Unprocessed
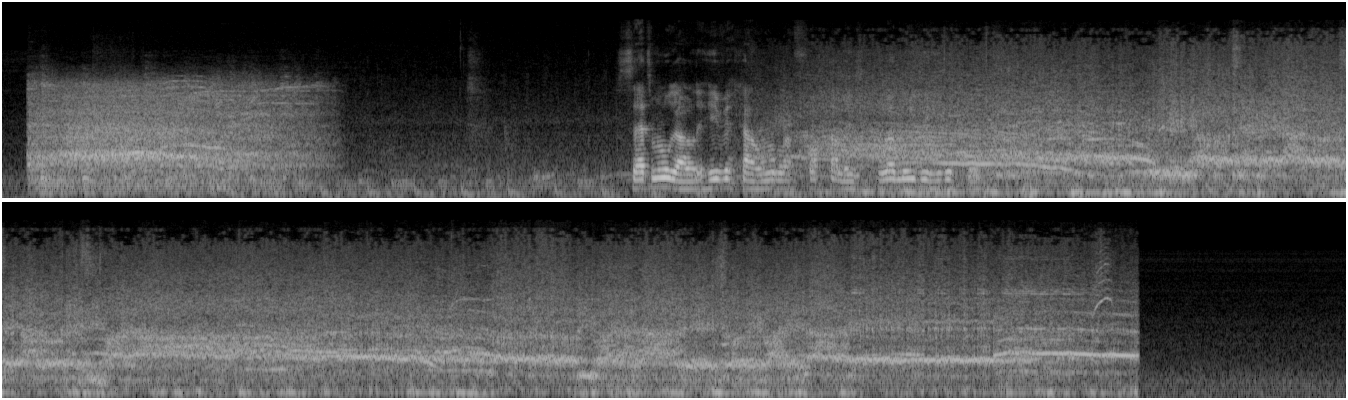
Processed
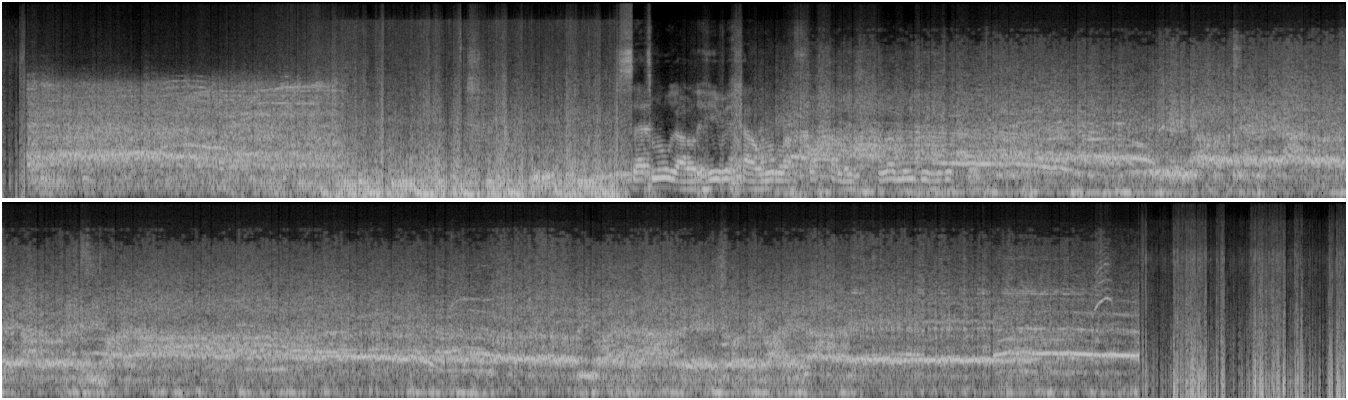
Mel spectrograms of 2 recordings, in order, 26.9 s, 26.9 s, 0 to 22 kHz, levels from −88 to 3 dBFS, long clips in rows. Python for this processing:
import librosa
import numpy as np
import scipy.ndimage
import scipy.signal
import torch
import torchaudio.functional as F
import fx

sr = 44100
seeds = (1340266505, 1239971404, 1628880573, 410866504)

y = np.sign(x) * np.maximum(np.abs(x) - 10.0 ** (-51.0 / 20.0), 0.0)
y = fx.step_gate(y, sr, bpm=173, pattern='..xxxx.x.', floor_db=-12.0, edge_ms=4.5)
y = fx.env_flatten(y, sr, amount_pct=100)
y = y * librosa.db_to_amplitude(-2.0)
